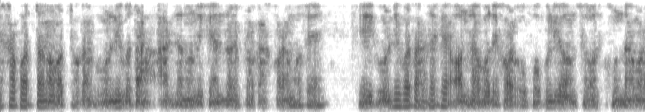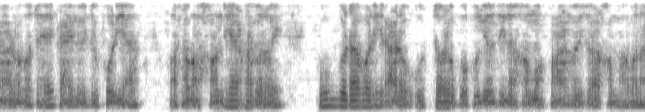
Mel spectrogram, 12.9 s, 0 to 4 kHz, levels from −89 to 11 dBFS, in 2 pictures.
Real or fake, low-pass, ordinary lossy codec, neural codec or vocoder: fake; 3.6 kHz; none; vocoder, 22.05 kHz, 80 mel bands, HiFi-GAN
